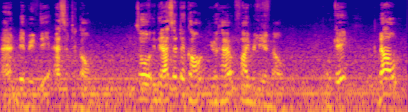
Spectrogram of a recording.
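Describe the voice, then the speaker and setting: A man in his forties explaining like an accounting tutor, in a halting, repetitive, step-by-step way. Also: very animated. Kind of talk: informal explanatory lesson. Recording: noisy car interior with road rumble.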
